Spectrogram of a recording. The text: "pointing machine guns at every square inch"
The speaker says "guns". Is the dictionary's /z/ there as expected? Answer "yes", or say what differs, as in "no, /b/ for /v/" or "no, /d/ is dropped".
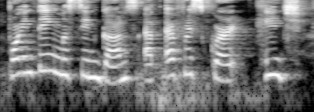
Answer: no, /s/ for /z/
